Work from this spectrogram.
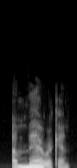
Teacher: the word American, as you know, is stressed on the me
